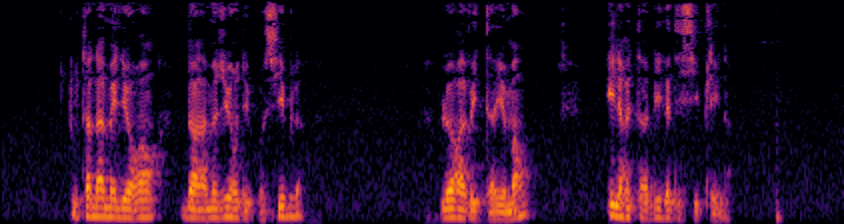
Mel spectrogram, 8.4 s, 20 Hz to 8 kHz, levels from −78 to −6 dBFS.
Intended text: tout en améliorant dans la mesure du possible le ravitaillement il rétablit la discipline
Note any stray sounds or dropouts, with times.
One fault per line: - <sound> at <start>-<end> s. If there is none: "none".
none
